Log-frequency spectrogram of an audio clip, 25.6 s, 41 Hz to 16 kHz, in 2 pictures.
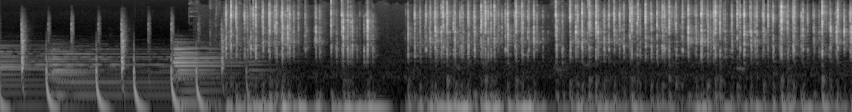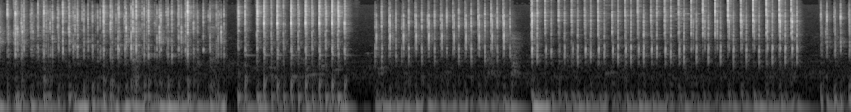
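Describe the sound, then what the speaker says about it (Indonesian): Someone types on a Dareu EK868 low-profile mechanical keyboard in its stock, unmodified state, producing a dense, continuous stream of close, crisp key clacks with brief pauses. "Berikut ini adalah sound test atau typing test dari Dariu EK868."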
